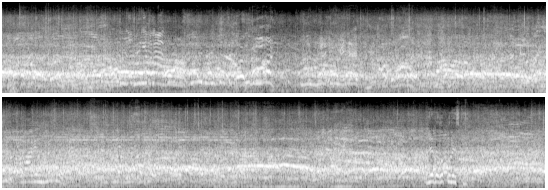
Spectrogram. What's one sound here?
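Many feet run on a paved road.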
